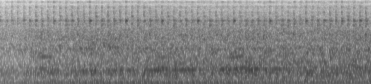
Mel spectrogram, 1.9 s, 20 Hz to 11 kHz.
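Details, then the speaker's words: BMW E92 335i with a swapped-in engine from a parts car, first start after lapping all 24 valves to cure low compression from a cylinder 4 exhaust valve: it starts quickly and settles into a steady, even idle with no squeal, and compression sounds good. "as far as anything major the engine didn't squeal sounds like it's got compression it starts pretty quickly"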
